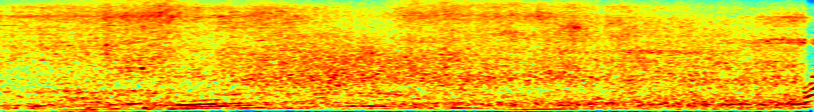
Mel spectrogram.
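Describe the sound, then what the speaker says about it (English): Steady, continuous car traffic rolls along Nevsky Prospect, a wide city avenue, with a dense, unbroken road rumble and passing engines close by throughout, with no voices. "Lots of cars."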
